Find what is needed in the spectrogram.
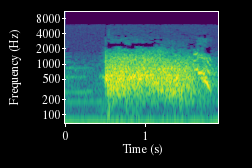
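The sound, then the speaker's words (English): A single loud gunshot cracks out suddenly, followed by a sustained, rough, noisy roar that holds for over a second before cutting off. “Mister, you shot him.”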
